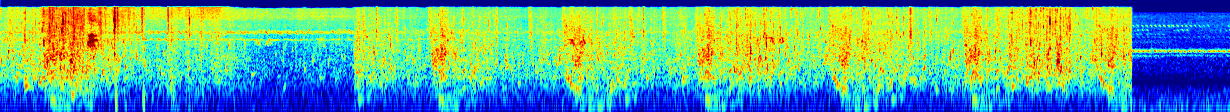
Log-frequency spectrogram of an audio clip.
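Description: Water splashes as a figure wades and swims.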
